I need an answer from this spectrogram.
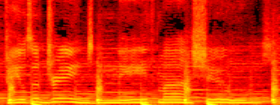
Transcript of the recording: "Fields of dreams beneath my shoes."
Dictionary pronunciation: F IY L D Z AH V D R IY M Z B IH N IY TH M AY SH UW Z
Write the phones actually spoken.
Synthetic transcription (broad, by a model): F IY L D Z AH V D R IY M Z B IH N IY TH M AY SH UW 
